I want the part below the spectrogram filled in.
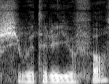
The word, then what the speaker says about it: Chiwetel Ejiofor: et il y a aussi, alors, Chiwetel Ejiofor, si je dis pas de bêtises, si je prononce son nom correctement.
